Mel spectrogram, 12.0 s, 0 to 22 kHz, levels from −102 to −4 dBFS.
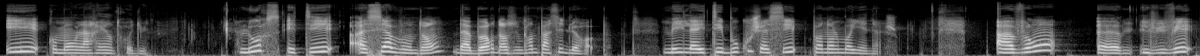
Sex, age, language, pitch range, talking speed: female, 10-29, French, 225-290 Hz, 145 wpm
